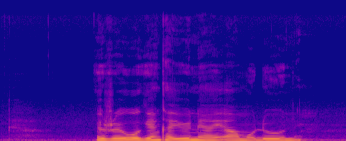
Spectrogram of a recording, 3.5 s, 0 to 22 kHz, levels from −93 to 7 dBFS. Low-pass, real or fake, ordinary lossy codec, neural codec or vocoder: 19.8 kHz; real; none; none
